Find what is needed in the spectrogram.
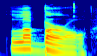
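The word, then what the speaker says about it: Liberl: it's spelled l-i-b-e-r-l and then the mural they pronounce it la burl that's like they made that word for me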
